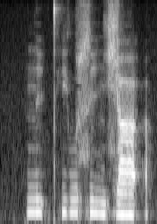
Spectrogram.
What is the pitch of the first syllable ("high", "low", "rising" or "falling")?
high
